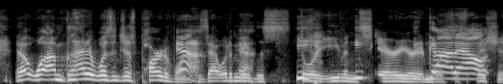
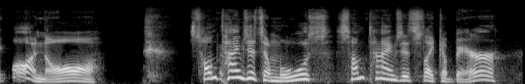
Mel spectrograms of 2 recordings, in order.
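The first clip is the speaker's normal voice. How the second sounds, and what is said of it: Poor put-on Canadian accent. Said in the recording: “That's a terrible Canadian accent. I'm sorry.”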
